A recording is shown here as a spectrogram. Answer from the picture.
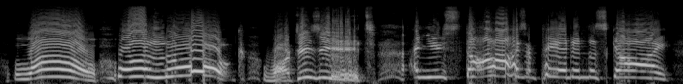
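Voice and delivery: high excited exclaim; wide-eyed astonishment; amazed wise men. Acted. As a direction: marvel at the new star. Wise men see star.

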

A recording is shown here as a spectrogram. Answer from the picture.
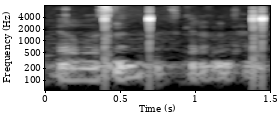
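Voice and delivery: whispered wish to oneself; hushed plea under the breath; muttered little prayer. Real, not acted. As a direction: drop to a barely voiced whisper. Muttered prayer about the exam.

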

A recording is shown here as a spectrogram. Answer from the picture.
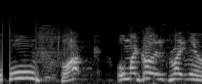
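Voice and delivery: sudden fright at the bear; panicking gamer. Real, not acted. Bear suddenly appears in game.

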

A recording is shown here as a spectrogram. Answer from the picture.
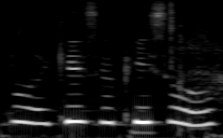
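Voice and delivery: soft, shy, small voice; cute anime rabbit voice. Retold or imitated. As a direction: squeak it like a cute bunny. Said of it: "a cute rabbit in an anime".

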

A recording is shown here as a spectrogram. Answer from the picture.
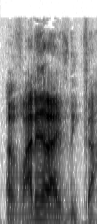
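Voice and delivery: loud exasperated yell; frustrated shout. Real, not acted. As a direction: shout at your own mistake. Game mistake.

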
